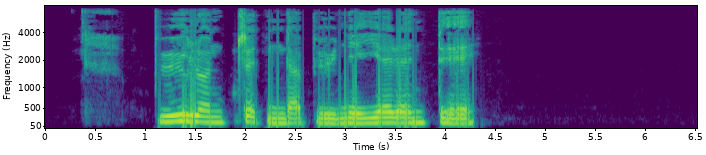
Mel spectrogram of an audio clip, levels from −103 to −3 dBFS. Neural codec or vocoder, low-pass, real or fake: none; 7.2 kHz; real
